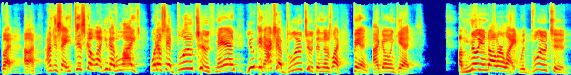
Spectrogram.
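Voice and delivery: ordinary talk

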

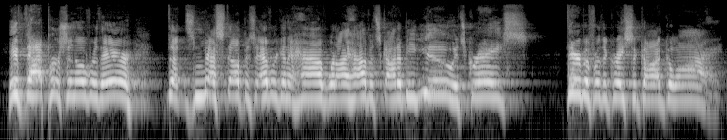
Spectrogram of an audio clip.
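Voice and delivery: loud, high, driving preacher voice; fiery sermon at full volume; full-force preaching. Acted. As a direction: hammer the truth home from the pulpit.

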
